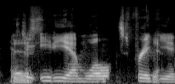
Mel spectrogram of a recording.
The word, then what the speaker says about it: Freki: Maybe Freki. – Who are these guys? – Maybe Freki, honestly. So Freki is spelled F-R-E-K-I, could easily be Freki, and Gary is spelled G-E-R-I.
